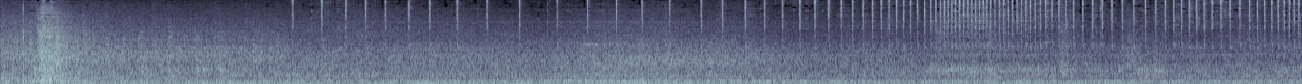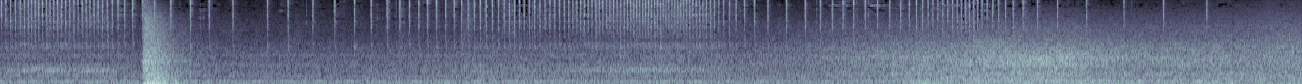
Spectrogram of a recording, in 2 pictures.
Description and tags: Reverse bicycle gears
Turning bicycle gears in reverse.
bicycle, gears, Reverse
